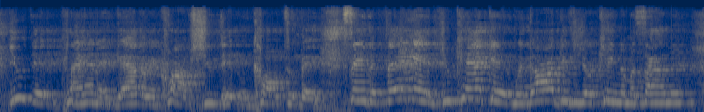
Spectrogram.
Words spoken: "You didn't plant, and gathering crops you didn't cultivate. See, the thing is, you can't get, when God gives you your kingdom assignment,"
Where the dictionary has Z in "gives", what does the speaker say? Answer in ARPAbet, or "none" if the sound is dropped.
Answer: Z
